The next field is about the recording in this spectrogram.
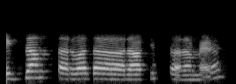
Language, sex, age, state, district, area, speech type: Telugu, female, 18-30, Andhra Pradesh, Visakhapatnam, urban, conversation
